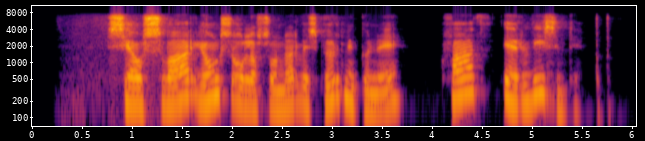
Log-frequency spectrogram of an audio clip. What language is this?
Icelandic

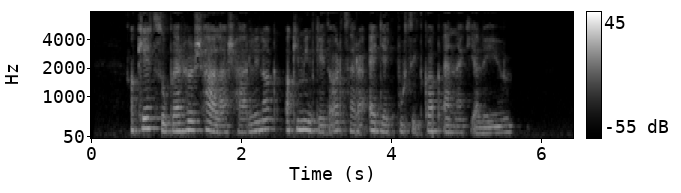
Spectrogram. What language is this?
Hungarian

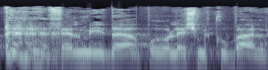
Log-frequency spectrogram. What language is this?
Hebrew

